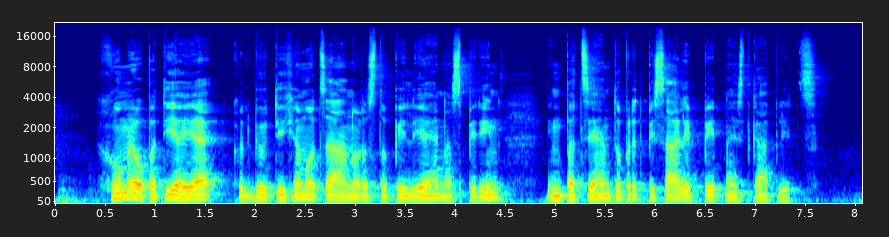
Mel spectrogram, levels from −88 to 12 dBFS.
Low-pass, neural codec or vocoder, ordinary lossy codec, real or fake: 19.8 kHz; vocoder, 44.1 kHz, 128 mel bands every 512 samples, BigVGAN v2; none; fake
